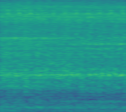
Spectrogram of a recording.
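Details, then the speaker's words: Hyundai Santro engine just after tappet adjustment (closed exhaust and piston tappets corrected; it was missing before), battery low: a smooth, even idle with no tapping or misfire. The engine sounds healthy. "गाड़ी start है, मेरी battery down है, बिल्कुल ठीक है, light on नहीं हो रही। स्मूथ है इंजन, बिल्कुल"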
